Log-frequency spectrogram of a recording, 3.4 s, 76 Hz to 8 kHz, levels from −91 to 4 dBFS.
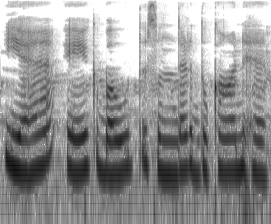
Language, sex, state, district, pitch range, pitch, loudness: Hindi, female, Uttar Pradesh, Saharanpur, 225-250 Hz, 235 Hz, -15 LUFS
